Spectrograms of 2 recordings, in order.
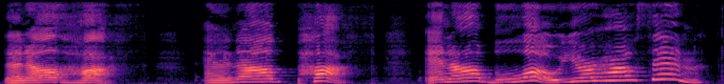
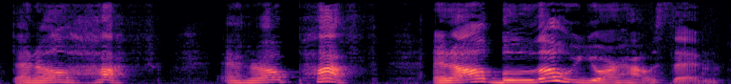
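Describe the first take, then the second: First: Slow, louder wolf threat building higher; wolf threatening the pig at his door. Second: Slow, a bit louder, pitch unchanged; understated wolf threat; wolf threatening the brick house; mild wolf threat. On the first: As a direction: drag out each threat, growing bigger. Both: A narrator's reading. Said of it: "said the wolf".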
